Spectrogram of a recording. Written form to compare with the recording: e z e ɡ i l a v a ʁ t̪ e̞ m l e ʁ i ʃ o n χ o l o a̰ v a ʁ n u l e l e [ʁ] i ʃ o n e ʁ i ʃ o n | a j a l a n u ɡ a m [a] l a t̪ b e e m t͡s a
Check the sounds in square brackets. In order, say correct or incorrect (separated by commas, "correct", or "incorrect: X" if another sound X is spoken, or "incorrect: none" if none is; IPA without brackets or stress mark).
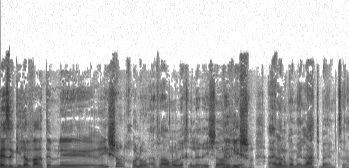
correct, incorrect: e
